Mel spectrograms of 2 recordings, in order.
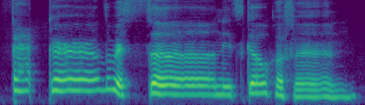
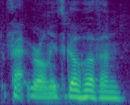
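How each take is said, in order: First: Higher, slow and drawn out with a put-on voice; mock announcement. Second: Said in the usual way. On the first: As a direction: stretch it out like a grand proclamation. Repeats her line as a performance.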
